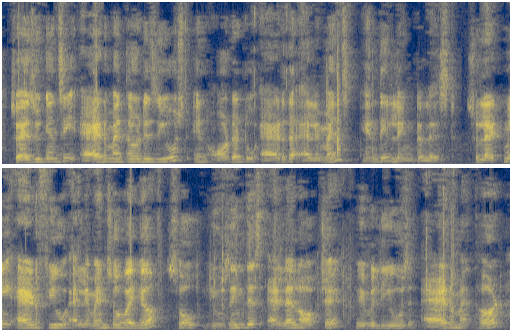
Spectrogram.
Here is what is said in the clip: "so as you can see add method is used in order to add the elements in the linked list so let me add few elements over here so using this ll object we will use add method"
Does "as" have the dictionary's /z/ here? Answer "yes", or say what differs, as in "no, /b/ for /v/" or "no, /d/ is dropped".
yes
